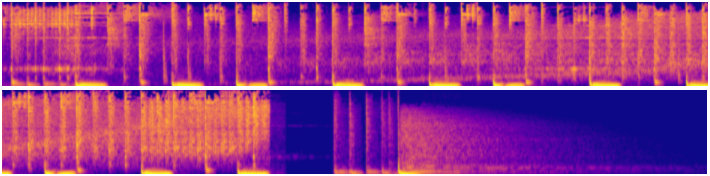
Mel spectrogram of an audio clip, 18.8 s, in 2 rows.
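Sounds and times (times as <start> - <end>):
enchanted trap bass drums: 0.0 - 13.0.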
